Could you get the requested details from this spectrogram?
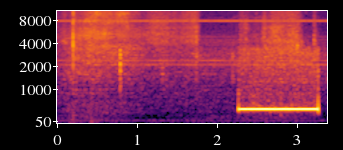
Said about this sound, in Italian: Ci parli lei, numero di Bossi, privato. Se risponde. Secondo squillo.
